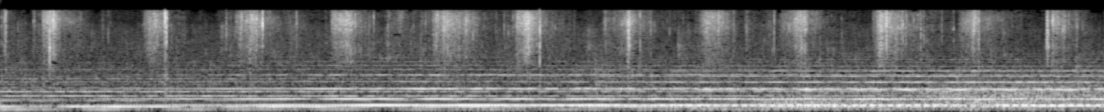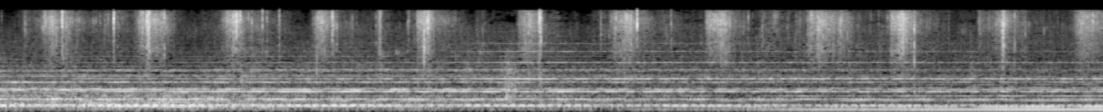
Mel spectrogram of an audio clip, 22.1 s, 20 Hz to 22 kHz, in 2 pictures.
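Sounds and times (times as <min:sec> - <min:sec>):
sustained drone tones: 0:00.0 - 0:22.0.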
